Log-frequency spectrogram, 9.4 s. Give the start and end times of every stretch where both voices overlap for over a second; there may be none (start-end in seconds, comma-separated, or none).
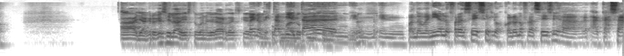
3.7-5.7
